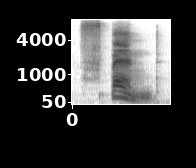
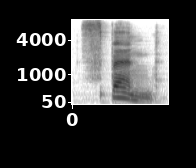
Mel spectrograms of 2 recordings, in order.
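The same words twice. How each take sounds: First: The final consonant is only a soft puff of air. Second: The final consonant is only a soft puff of air.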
